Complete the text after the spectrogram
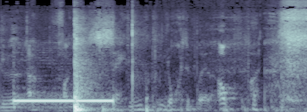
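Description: A loud, steady telephone beep holds for about a second, with a sharp click partway through, then gives way to faint handling clicks and soft, muffled background noise.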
